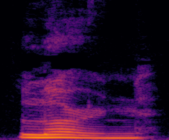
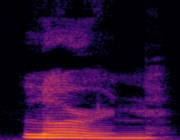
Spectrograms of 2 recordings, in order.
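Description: No difference in how they are said.

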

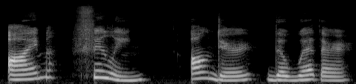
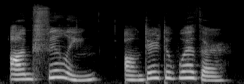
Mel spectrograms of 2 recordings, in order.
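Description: First: Slow, phrase-by-phrase reading. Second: Said in the usual way. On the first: Shown as a demonstration. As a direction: read it slowly in two chunks. (慢读一遍) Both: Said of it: "慢读一遍".

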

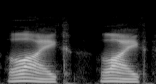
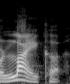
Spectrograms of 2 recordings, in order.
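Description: First: "like" drawn out, clean forward L, light ending; slow "like", tongue tip touching behind the teeth; correct tongue-tip L. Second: "like" with a hooked-back L and an added "kə"; wrong back L. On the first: Teacher demonstrates the correct L, slow and clean. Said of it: "舌尖抬起来跟上牙膛粘一下". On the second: Teacher shows the mistake to avoid, heavy back L. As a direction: botch "like" as a heavy "lai-kə". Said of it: "反过来不要读". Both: Shown as a demonstration.

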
